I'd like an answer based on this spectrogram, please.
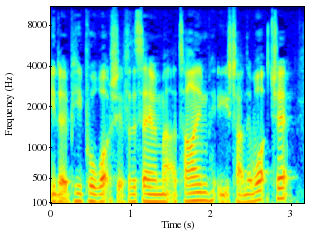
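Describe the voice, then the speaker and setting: The speaker has a British accent. The intonation is monotone and flat. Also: man. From Britain. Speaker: YouTuber. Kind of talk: tutorial. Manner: hesitant, many fillers.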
